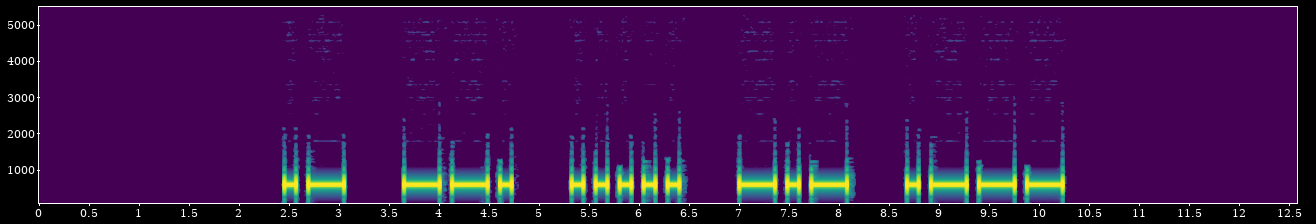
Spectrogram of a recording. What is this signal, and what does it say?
Morse code, heard as a keyed tone, about 10 wpm, spaced as for 8 wpm, 600 Hz. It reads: AG5KJ
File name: Callsigns-10-8wpm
